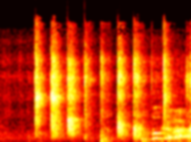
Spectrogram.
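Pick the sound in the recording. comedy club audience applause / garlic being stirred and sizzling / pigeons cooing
comedy club audience applause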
